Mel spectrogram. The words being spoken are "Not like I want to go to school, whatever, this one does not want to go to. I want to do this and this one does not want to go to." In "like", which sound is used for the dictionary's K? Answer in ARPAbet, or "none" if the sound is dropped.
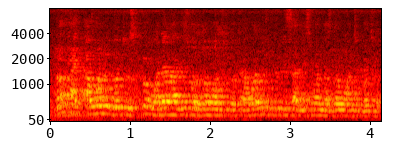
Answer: none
